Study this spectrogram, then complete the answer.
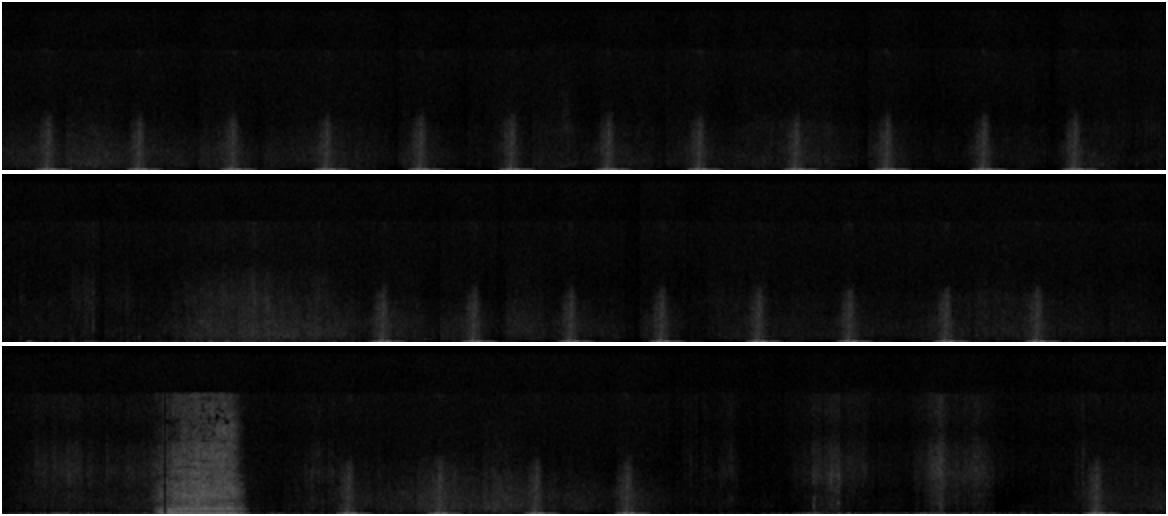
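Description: Large wings beat in a steady, regular rhythm.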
